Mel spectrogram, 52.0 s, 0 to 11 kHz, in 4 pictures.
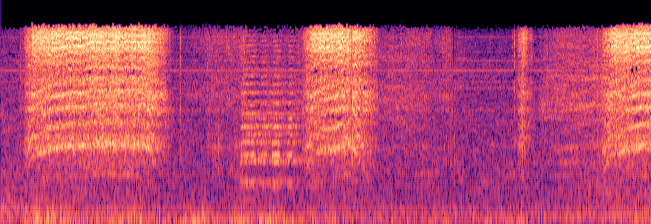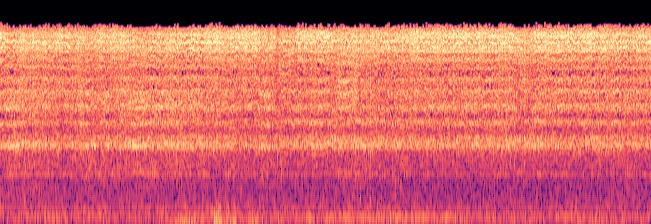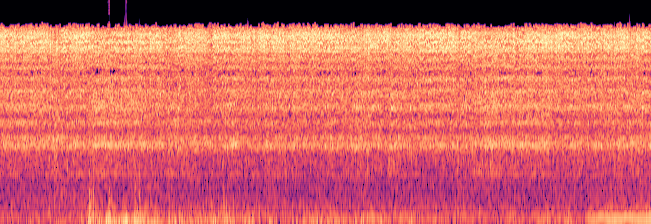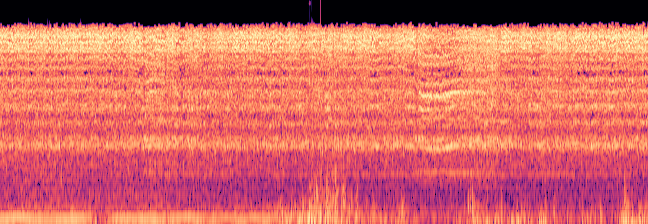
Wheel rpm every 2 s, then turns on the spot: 100, 90, 10, 70, 10, 10, 130, 160, 160, 160, 160, 160, 160, 160, 160, 160, 160, 160, 160, 160, 160, 160, 160, 160, 160, 160.
4-6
